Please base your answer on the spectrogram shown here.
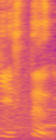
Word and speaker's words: Sterk: macam mana nak sebut Stirk dengan betul. Mungkin itu jugalah saya nak lah 2021 semua orang tahu macam mana nak pronounce Stirk Production. STRK Stirk lah.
